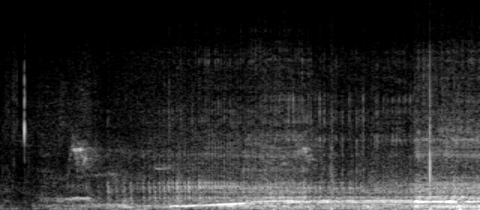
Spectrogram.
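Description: Sur-Ron electric dirt bike's motor whining as the bike pulls away: the whine rises in pitch over about a second, then holds a steady tone at cruising speed. A low rumble comes in near the end.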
